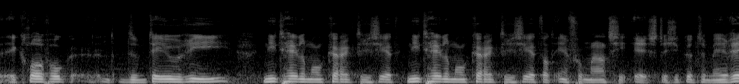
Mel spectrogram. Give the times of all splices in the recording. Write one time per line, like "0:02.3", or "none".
0:01.1
0:01.4
0:03.9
